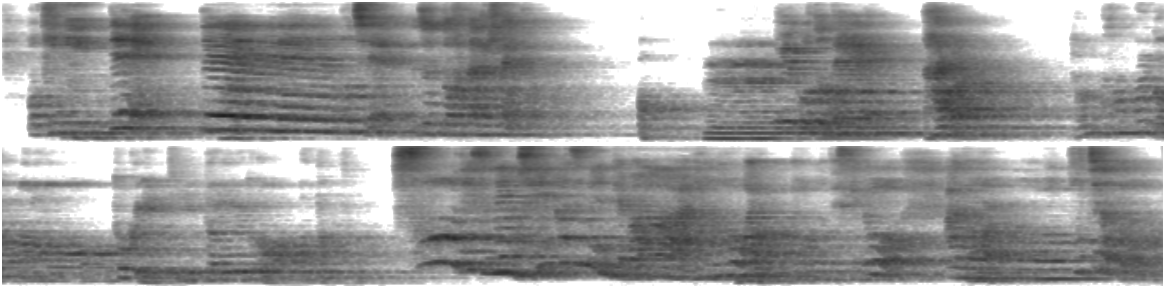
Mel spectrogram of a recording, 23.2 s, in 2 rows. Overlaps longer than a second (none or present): none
